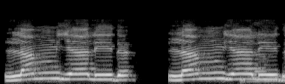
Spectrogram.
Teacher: لم میں کوشش کیجئے غنہ نہ ہو، آواز میم کے مخرج میں ٹھہرنا نہیں چاہیے۔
